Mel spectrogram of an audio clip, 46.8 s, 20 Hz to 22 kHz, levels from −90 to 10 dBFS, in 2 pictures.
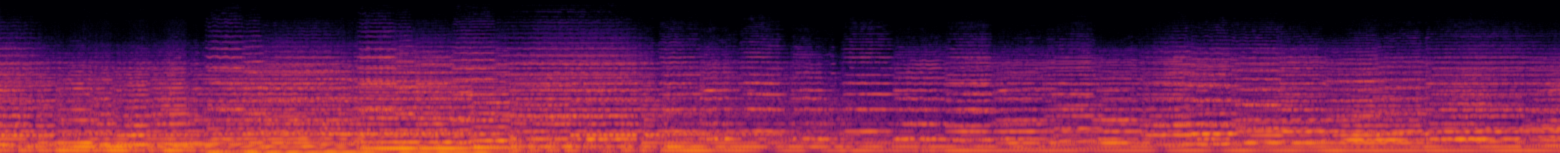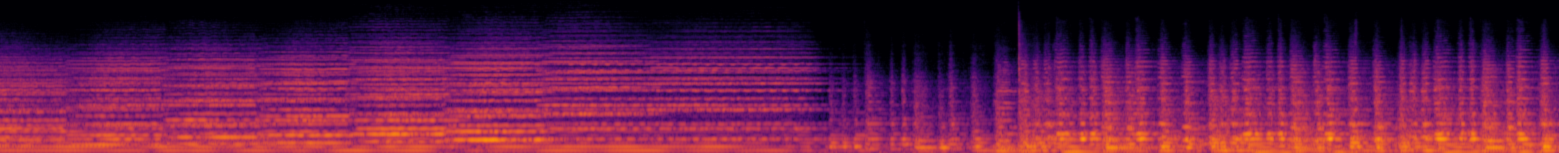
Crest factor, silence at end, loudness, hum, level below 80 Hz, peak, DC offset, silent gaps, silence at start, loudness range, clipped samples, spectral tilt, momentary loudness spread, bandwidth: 18 dB; 0 s; -22 LUFS; none; -34 dBFS; -4 dBFS; under 0.1%; none; 0 s; 7 LU; under 0.1%; -6.5 dB/octave; 8 LU; 11 kHz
